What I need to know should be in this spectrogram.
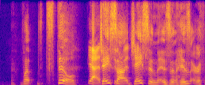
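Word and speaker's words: J'son: and his dad is Jason, but it's spelled J apostrophe s because comics are the dumbest thing in the entire world.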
